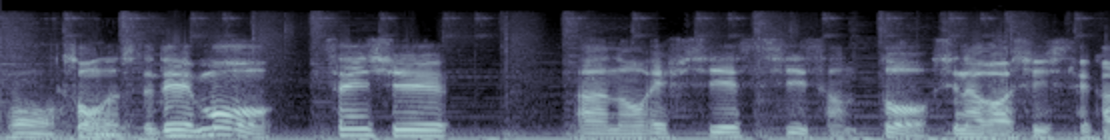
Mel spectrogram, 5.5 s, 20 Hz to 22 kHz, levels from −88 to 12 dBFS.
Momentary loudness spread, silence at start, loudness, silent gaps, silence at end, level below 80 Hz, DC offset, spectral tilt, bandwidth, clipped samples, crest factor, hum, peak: 11 LU; 0 s; -17 LUFS; none; 0 s; -30 dBFS; under 0.1%; -5 dB/octave; 16 kHz; under 0.1%; 14 dB; none; -4 dBFS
